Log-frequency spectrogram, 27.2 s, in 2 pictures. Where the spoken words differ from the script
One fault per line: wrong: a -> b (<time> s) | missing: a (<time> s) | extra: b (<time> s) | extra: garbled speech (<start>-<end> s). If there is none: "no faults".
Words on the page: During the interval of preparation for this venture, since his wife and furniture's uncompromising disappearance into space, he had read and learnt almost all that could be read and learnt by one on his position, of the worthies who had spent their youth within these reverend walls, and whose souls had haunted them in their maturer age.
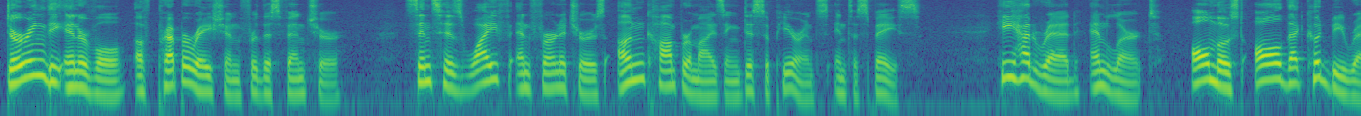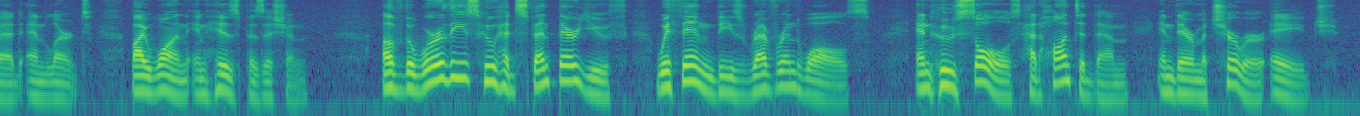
wrong: on -> in (15.5 s)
